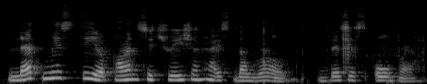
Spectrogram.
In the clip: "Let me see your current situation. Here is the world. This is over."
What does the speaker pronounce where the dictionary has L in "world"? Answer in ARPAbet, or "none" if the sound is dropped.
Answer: L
